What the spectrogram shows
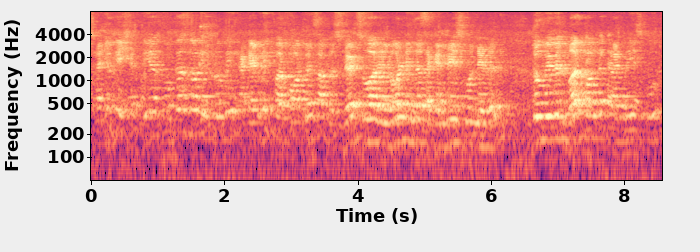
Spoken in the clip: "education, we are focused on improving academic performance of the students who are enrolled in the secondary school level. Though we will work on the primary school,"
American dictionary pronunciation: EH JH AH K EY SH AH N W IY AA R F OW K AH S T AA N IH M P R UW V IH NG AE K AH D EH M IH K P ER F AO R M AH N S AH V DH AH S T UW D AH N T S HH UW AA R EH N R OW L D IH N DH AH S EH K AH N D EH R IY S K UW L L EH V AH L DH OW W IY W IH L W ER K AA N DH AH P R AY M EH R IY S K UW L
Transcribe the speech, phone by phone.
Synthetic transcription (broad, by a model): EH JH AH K EY SH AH N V IY AA R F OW K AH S AA N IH M P R UW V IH NG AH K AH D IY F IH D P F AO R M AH L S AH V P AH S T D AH T S HH UW AA R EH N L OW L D IH N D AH S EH K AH N D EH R IY S K UW L N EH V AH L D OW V IY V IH L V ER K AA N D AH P R AY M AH R IY S K UW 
